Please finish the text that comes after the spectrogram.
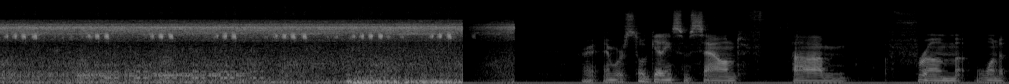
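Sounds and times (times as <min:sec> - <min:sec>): crickets chirping: 0:00.0 - 0:05.2
frogs calling: 0:00.0 - 0:05.2
high insect hiss: 0:00.0 - 0:05.2.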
